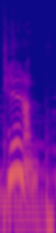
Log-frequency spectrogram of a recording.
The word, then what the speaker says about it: Cannes: I've heard it's Cannes. Like I asked like the French. Yeah, the French say it's Cannes.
